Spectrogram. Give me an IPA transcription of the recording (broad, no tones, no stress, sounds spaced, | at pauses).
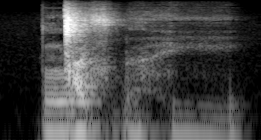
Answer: ŋ͡ǀ ʌ sʲ ɓ ə̤ h i̤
